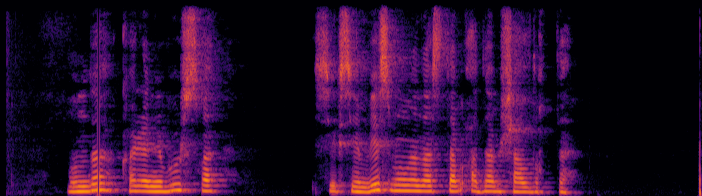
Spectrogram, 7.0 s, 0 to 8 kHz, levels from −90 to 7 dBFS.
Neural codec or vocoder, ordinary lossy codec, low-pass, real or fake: none; none; none; real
